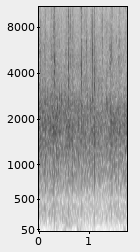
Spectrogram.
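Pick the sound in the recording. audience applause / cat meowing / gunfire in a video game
audience applause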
